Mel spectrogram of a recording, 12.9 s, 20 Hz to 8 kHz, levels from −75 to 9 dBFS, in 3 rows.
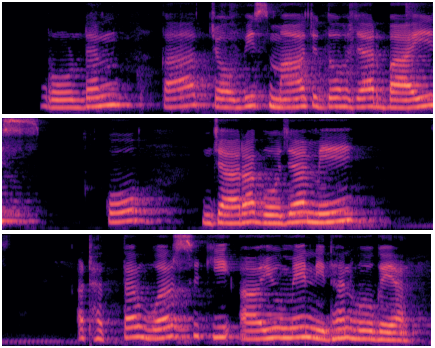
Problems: echo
